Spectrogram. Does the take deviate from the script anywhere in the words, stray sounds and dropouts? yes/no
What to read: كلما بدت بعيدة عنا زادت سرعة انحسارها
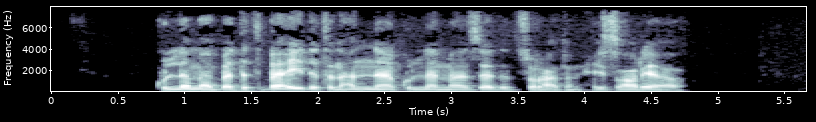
yes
